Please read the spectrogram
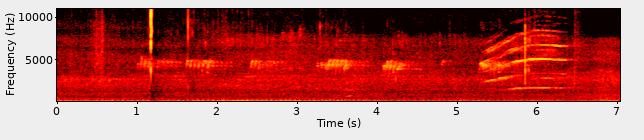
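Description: Outdoor city ambience: a steady low rumble with short high chirps repeating every second or so, and a brief whistled call sliding in pitch about five and a half seconds in.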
